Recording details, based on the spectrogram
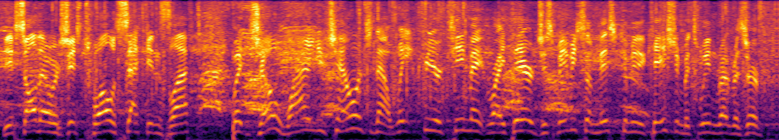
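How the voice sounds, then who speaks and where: A man's voice: high-pitched, brisk, hardly any pauses, a loud crowd, heavy background noise. A man giving esports caster commentary, explaining the plays in a direct, analytical way. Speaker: esports analyst caster, former pro player. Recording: loud music under the voice. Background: loud music.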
